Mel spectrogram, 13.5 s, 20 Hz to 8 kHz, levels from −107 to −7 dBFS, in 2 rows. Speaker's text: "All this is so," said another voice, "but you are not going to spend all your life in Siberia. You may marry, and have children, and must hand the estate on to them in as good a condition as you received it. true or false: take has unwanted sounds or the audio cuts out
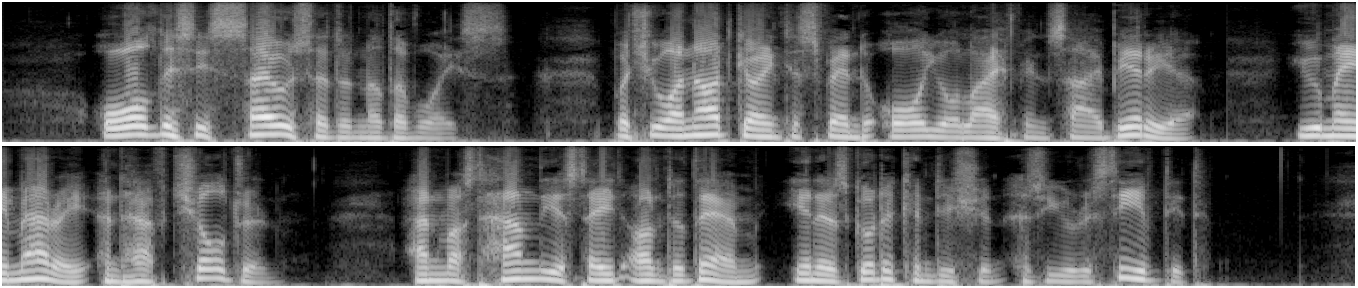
false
